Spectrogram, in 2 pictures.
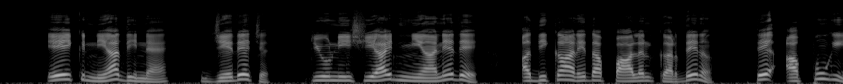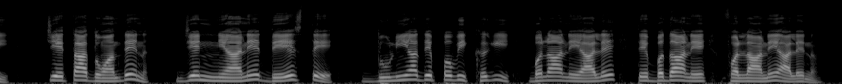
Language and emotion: Dogri, neutral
